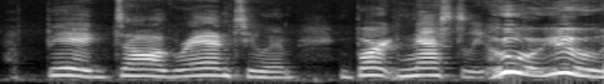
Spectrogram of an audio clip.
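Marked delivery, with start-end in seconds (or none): 3.0-3.8 loud, nasty dog's challenge; snarling. A narrator's reading. Big dog to a stranger at his house, snarling. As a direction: snarl it out loudly. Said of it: "he snarled".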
